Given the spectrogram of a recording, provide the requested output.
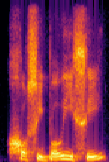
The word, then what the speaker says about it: Josipovici: es un académico británico que se llama Gabriel josipovici se escribe J o s i p o b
